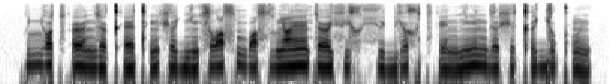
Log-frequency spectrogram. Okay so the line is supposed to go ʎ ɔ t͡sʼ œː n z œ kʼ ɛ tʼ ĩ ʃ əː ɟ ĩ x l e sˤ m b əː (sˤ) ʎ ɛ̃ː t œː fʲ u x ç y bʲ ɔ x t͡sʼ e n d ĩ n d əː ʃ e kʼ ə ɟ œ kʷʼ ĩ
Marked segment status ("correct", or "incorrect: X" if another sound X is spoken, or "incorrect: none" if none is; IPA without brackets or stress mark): correct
